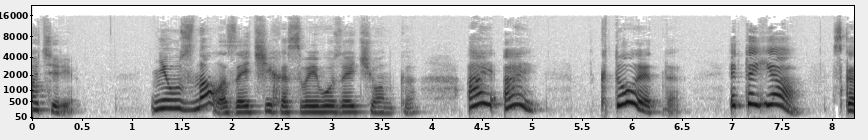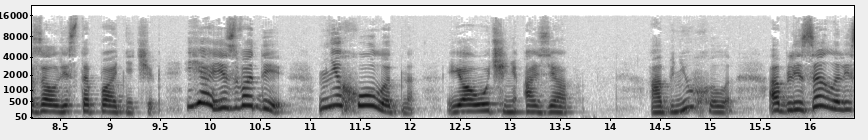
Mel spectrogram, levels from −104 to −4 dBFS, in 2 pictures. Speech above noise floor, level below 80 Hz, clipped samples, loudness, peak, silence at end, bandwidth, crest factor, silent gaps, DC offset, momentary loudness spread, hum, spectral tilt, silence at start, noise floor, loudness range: 42 dB; -76 dBFS; under 0.1%; -22 LUFS; -4 dBFS; 0 s; 15.5 kHz; 18 dB; none; under 0.1%; 18 LU; none; -5 dB/octave; 0 s; -63 dBFS; 3 LU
